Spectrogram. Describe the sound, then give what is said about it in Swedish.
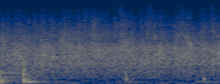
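A steady wash of applause from a crowd at a press conference, dense and continuous with a few louder claps standing out, sustained throughout. “Han fick ju väldigt mycket applåder i bakgrunden på den ja. presskonferensen också.”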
